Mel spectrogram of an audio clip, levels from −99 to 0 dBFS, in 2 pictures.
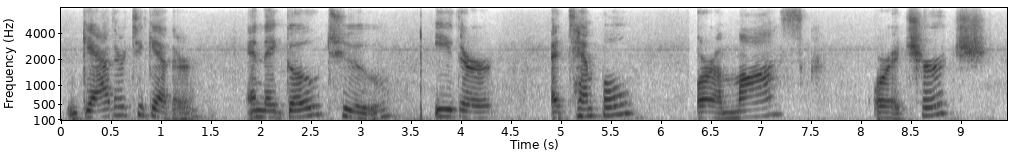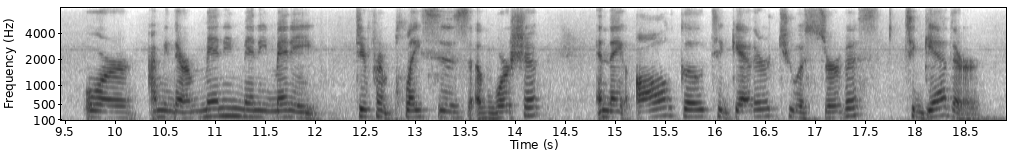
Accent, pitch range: American, 155-195 Hz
